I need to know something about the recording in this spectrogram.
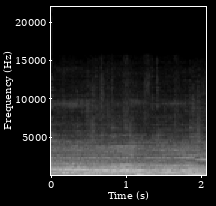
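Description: Live concert music: a band with voices holding sustained sung notes over steady bass notes.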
